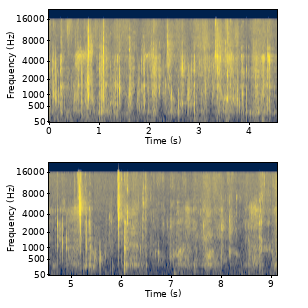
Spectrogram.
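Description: Close-up eating sounds: a person biting and chewing food, with many irregular short clicks and mouth smacks.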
